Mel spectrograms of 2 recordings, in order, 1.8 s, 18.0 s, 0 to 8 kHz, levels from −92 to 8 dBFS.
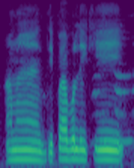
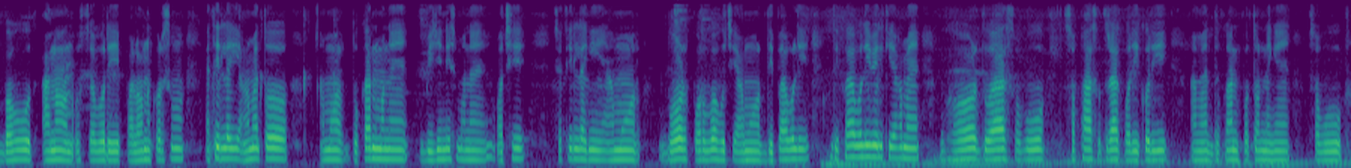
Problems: background sounds at intervals, background conversations at intervals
